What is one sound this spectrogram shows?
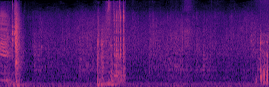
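A wooden chest creaks open.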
